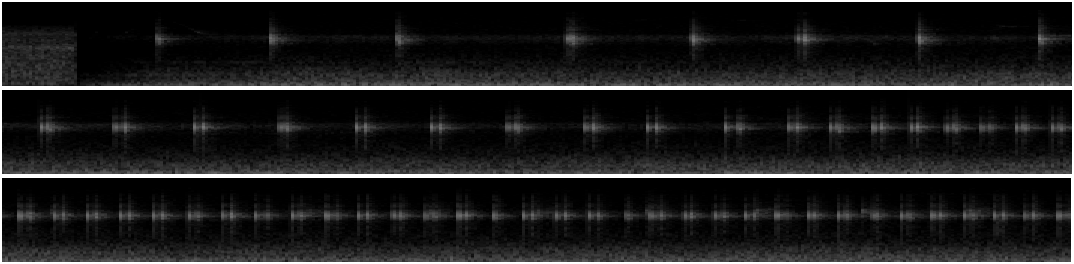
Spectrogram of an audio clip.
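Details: Frog or toad calling at night: sharp clicks that start spaced apart and speed up into a rapid, even series of ticks over about ten seconds, with a low background rumble.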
